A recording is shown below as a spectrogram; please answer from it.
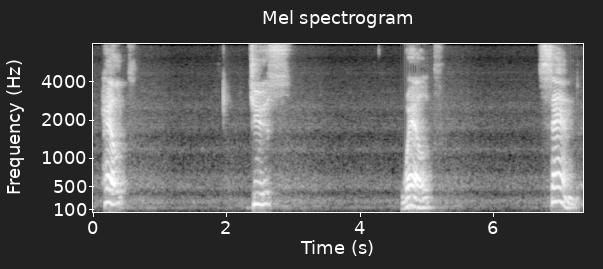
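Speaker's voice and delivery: each word said alone, then a long pause to repeat; vocabulary drill. Shown as a demonstration. Teacher reads word list for class to repeat. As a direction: give the word and wait for the echo.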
